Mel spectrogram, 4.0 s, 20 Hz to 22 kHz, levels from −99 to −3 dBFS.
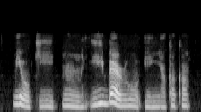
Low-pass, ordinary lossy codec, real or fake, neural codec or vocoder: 7.2 kHz; none; fake; vocoder, 22.05 kHz, 80 mel bands, HiFi-GAN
